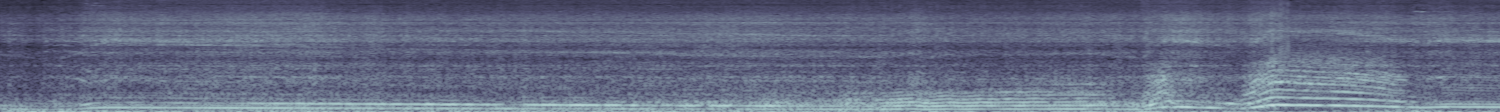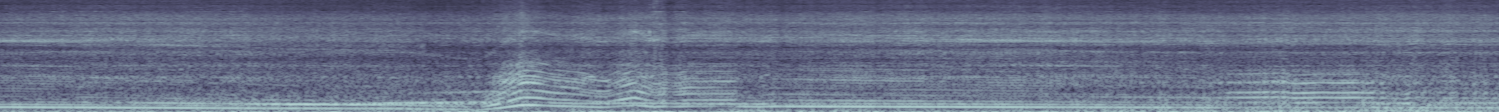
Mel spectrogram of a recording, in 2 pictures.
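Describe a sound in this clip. A motorcycle engine hums steadily up close, rising sharply in pitch as it revs through gear changes.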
